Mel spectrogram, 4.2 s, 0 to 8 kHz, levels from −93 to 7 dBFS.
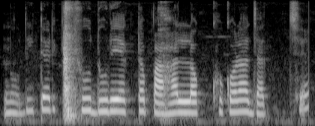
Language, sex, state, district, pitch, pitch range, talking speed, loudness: Bengali, female, West Bengal, Alipurduar, 240 Hz, 220-250 Hz, 115 wpm, -18 LUFS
